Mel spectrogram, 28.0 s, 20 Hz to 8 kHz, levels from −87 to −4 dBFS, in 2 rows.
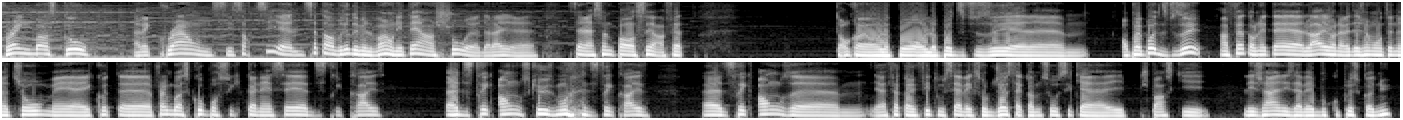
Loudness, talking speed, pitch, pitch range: -13 LUFS, 205 wpm, 145 Hz, 130-160 Hz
